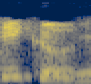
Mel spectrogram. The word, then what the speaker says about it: Tikkun: I'm not sure if I'm saying this right. Tikkun, I think. – Tikkun, yeah. Okay.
